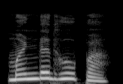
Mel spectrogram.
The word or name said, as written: ಮಂಡಧೂಪ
